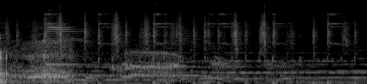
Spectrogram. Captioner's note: bear growls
